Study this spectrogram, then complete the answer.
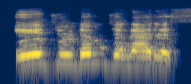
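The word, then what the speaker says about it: ejusdem generis: छठा रूल है ए जुडिम जेनेरिस। छठा रूल है ए जुडिम जेनेरिस। छठा रूल है ए, ई नहीं है, ए है, ये पढ़ा ए जाएगा, ए जू, एस साइलेंट है, ए जुडिम जेनेरिस, ए जुडिम जेनेरिस।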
